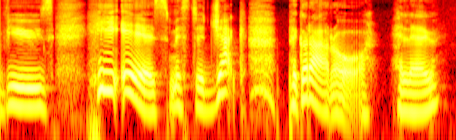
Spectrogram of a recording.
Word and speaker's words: Pecoraro: She got it Pecoraro? – Bang on. – Yeah. Pecoraro. – It's supposed to be Pecoraro in Italian.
